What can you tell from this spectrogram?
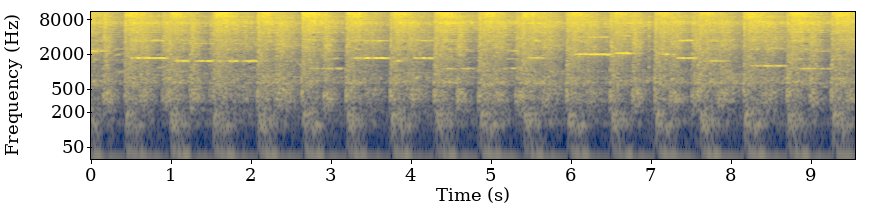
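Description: Marching band playing: snare drums and a large bass drum beat a fast, driving rhythm with clashing hand cymbals, under a high held melody that steps from note to note.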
